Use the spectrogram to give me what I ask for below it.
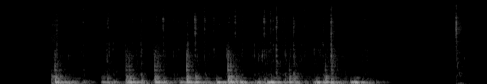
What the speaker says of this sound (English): And then also typing into the keyboard as well.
